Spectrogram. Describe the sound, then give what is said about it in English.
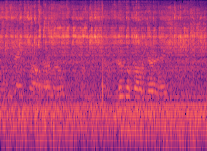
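A bus engine rumbles and rattles steadily throughout, constant, with a brief sharp click midway and faint voices murmuring beneath the mechanical noise. “Oh my God, this train, this bus is scary.”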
